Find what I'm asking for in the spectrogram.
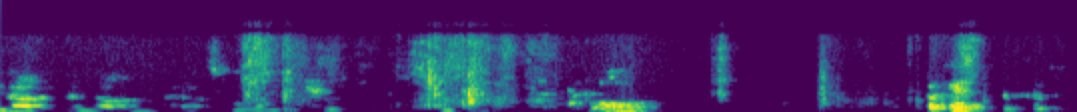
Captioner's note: speaking distantly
